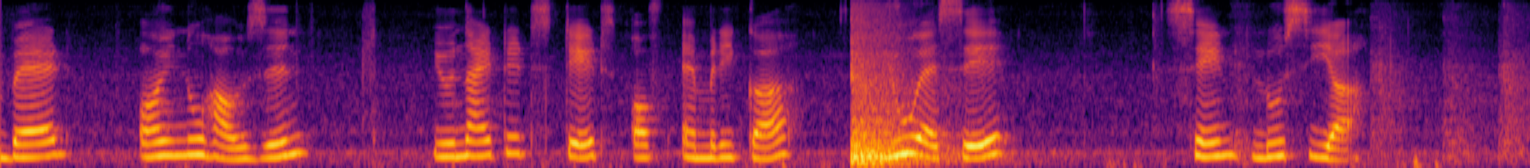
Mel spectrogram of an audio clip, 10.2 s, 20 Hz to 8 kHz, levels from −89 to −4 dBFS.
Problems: constant background noise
